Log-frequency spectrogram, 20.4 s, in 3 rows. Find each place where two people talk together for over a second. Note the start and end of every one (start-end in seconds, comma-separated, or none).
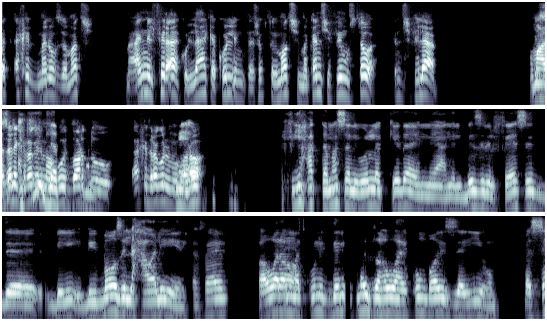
6.6-8.0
